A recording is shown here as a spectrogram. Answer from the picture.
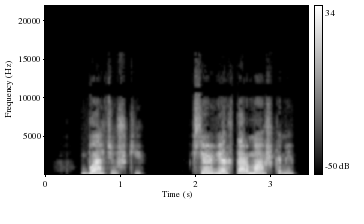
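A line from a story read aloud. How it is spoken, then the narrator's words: Exclaiming. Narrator (Russian): воскликнул Джейн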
